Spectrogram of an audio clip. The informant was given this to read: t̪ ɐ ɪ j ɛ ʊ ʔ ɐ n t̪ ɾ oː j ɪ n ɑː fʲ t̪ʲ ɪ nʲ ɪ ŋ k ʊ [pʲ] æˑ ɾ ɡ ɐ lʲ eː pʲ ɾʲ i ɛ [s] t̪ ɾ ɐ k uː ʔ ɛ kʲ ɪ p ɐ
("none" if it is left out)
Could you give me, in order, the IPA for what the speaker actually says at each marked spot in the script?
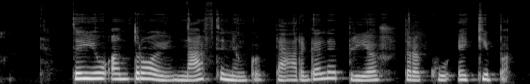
pʲ, ʃ

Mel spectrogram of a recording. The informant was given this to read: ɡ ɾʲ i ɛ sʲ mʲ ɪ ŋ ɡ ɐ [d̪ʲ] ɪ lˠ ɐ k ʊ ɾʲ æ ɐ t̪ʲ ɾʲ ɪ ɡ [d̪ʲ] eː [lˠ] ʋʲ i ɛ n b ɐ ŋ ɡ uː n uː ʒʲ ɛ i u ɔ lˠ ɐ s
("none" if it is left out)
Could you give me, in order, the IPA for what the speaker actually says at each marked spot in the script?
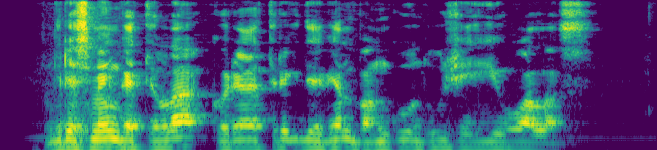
t̪ʲ, d̪ʲ, none

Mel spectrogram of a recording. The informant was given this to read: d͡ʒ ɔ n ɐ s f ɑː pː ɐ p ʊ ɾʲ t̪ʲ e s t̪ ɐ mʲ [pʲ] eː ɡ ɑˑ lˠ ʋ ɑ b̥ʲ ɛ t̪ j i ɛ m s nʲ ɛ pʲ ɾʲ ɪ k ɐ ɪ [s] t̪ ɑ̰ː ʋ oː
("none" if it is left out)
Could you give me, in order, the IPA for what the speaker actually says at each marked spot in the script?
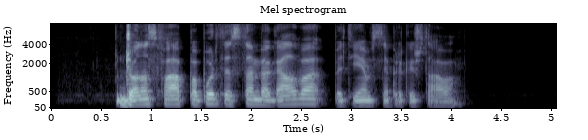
bʲ, ʃ

